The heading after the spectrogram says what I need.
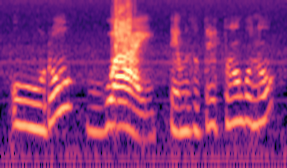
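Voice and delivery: "Uruguai" very slow, with "guai" as one unbroken beat; syllable by syllable. Shown as a demonstration. Teacher showing that triphthongs stay together, slow syllable-by-syllable delivery. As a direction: stretch "Uruguai" into syllables, keeping the triphthong whole. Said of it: "ditongos e tritongos permanecem juntos".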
